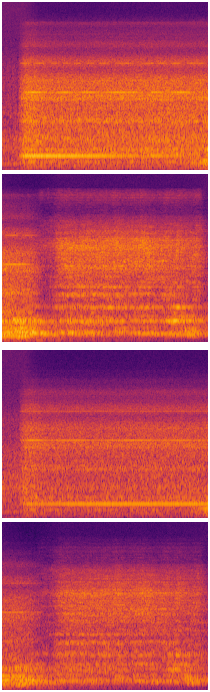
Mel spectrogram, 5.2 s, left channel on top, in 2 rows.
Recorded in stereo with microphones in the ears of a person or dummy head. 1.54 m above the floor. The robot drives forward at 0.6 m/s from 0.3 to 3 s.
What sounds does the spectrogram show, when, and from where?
2.3 s a toilet flushing: 10° right (ahead or behind), 5.5 m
